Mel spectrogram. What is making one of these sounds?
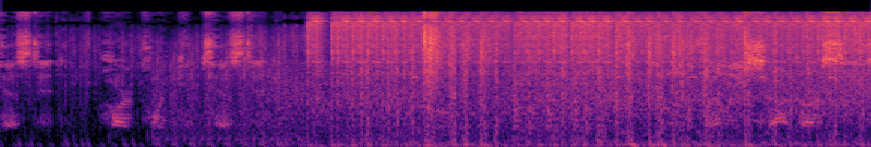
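A rifle fires repeated shots.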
